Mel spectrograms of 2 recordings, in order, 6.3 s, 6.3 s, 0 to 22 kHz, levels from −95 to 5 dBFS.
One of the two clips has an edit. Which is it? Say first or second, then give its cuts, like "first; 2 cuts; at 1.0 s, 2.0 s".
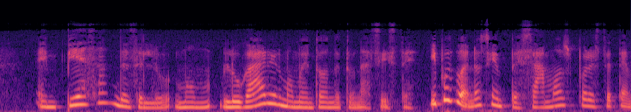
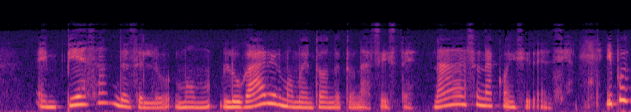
first; 1 cut; at 4.3 s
